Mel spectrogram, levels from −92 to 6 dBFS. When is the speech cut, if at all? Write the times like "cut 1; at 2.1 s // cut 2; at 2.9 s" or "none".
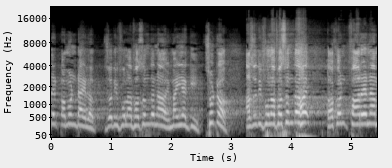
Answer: cut 1; at 2.5 s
